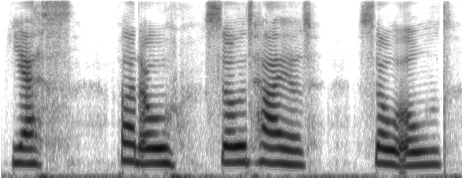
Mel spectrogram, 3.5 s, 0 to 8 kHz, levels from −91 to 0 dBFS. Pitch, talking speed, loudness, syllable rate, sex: 255 Hz, 120 wpm, -14 LUFS, 3.1 syllables/s, female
